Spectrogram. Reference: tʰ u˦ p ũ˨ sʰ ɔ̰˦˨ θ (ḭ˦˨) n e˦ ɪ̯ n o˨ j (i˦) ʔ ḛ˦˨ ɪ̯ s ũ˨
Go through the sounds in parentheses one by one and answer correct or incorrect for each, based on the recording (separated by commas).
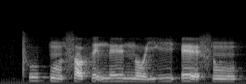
correct, correct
